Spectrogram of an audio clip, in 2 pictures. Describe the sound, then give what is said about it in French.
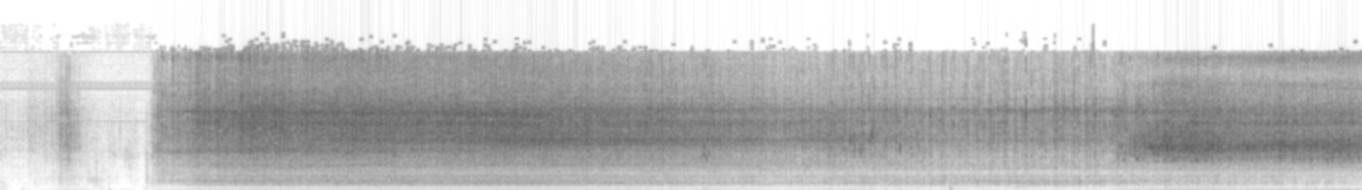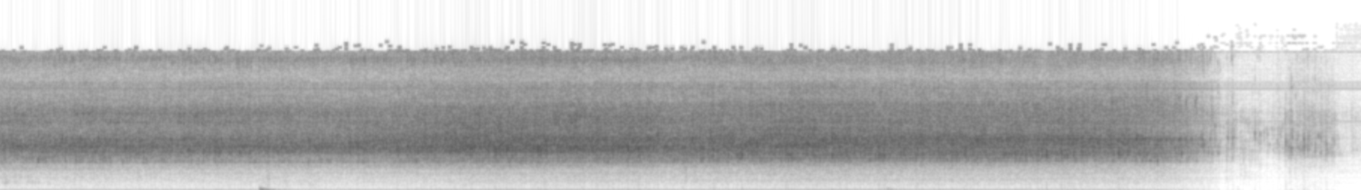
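Rain sticks used as the rain sound effect pour out a steady, rattling hiss of tumbling beads, like a rain shower, for about twenty seconds, growing brighter midway, with a few faint thumps and no talking. “Pour la pluie, on a utilisé des bâtons de pluie.”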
